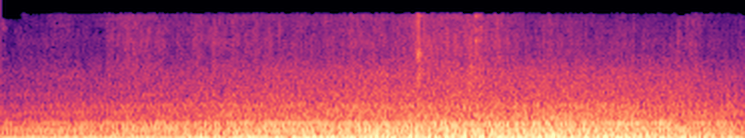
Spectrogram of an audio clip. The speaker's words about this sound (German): Mit dem Auto fahren wir dann an einer anderen Fläche ganz in der Nähe vorbei, die der Beukenkäfer ebenfalls kahl gefressen hat.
